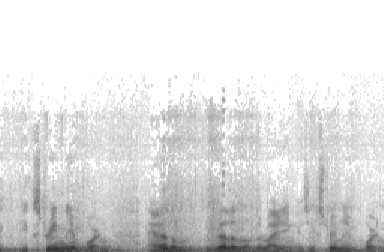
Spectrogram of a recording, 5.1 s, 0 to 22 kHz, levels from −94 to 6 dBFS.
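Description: Around 2.11 to 2.13 s there's a skip ahead: a chunk of audio, something like 0.4 s of it, just isn't there. It got dropped either in transit or when the jitter buffer overflowed while newer audio was already queued, so playback lands straight on the later material. Nothing fills the join, and the two sides butt right up against each other. You hear it as an abrupt lurch forward rather than a silence.

Right after that, from about 2.21 s to 4.60 s, the jitter buffer speed-up kicks in. The buffer was sitting on more audio than its target, so the receiver kept snipping out tiny slices a pitch period or so long, over and over, to claw back the delay. Across that stretch roughly a fifth of a second gets trimmed away, and the sound runs at about 107% speed with the pitch unchanged, so it comes across as slightly rushed.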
